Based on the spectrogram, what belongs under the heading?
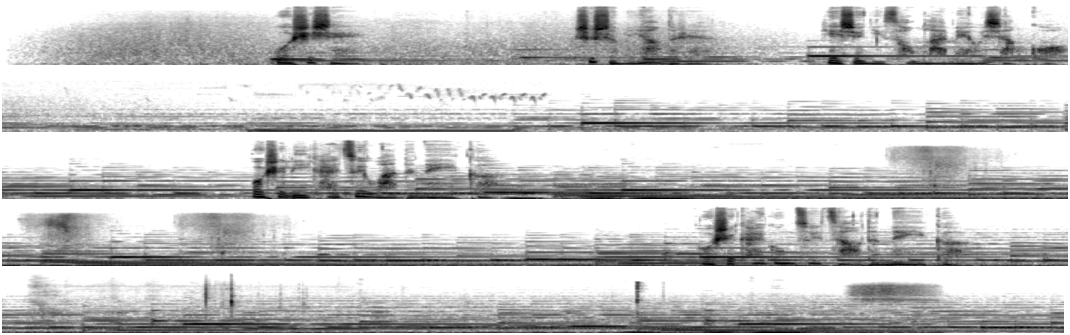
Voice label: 旁白 深沉; 我是劳动者

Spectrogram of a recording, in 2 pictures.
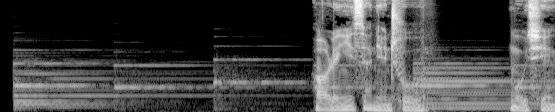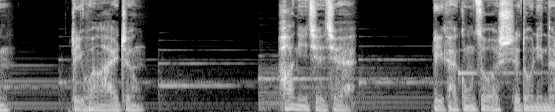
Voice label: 其他 微电影 伤感内心独白

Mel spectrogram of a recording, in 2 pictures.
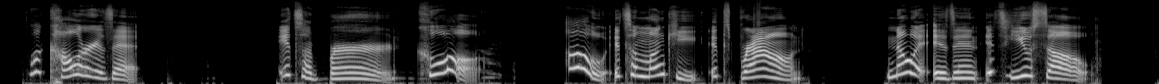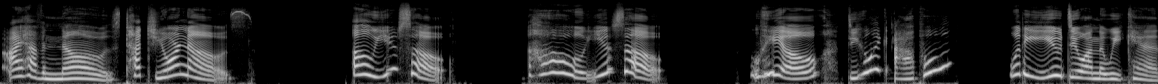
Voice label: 外语 美式英语 女孩模仿, 外籍女英

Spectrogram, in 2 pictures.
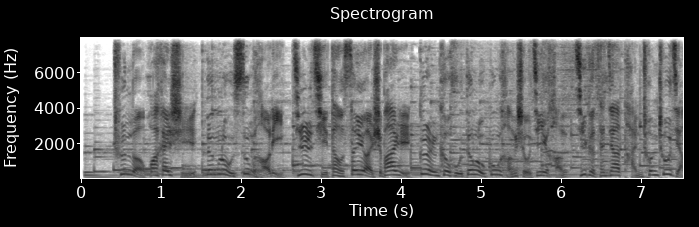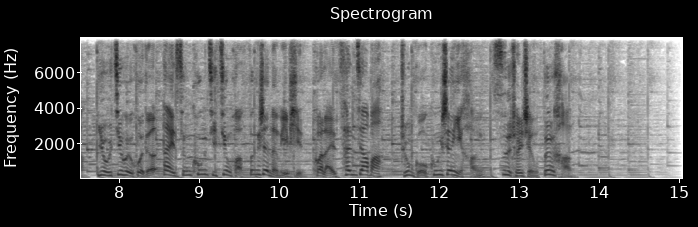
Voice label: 男国 广告 银行 欢快; 中国工商银行

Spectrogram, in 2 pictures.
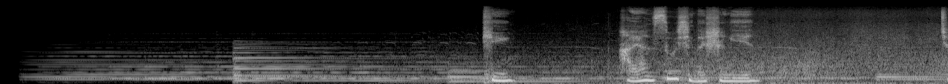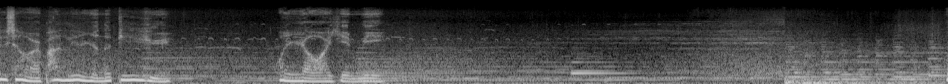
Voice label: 女 宣传片 旅游 旅游城市宣传片 沉稳

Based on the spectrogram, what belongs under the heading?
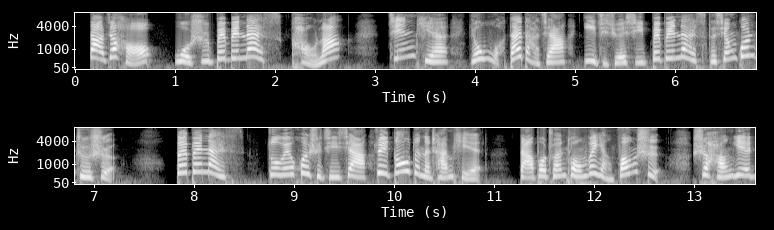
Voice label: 童声 男童; 惠氏

